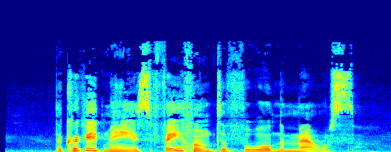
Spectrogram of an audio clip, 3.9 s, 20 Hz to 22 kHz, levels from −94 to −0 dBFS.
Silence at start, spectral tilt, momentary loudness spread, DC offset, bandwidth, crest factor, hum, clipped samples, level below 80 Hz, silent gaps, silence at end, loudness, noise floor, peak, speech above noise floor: 0.55 s; -3.5 dB/octave; 11 LU; under 0.1%; 16 kHz; 20 dB; none; under 0.1%; -46 dBFS; none; 0.1 s; -23 LUFS; -53 dBFS; -4 dBFS; 30 dB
